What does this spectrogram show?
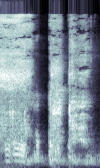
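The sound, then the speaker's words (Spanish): A voice imitates a loud, wet snorting sniff, sucking mucus back up the nose, in three close, harsh bursts: one long, then two shorter, with no talking. “en vez de sonarse, pararse y sonarse la nariz, se lo suerven para adentro lo hacen inconscientemente”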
